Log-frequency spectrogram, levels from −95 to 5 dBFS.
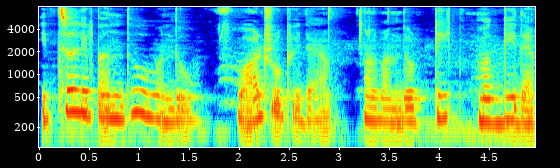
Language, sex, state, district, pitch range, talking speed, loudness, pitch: Kannada, female, Karnataka, Raichur, 185-270 Hz, 135 wpm, -18 LUFS, 260 Hz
